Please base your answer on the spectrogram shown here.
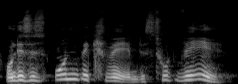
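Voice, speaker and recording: A man's voice: high voice, very animated, a little slow, warm tone. A man preaching a sermon, emphatic and fond of repeating his key phrases. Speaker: pastor.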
